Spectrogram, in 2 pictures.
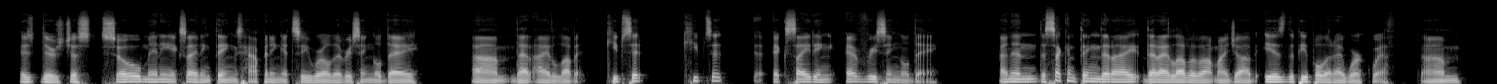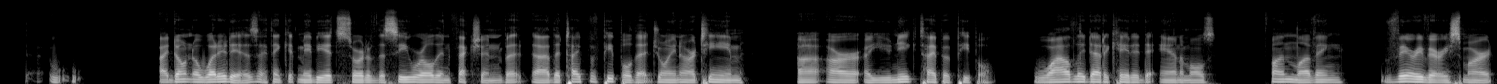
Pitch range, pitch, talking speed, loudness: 100-115 Hz, 105 Hz, 180 wpm, -20 LUFS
